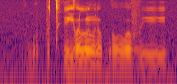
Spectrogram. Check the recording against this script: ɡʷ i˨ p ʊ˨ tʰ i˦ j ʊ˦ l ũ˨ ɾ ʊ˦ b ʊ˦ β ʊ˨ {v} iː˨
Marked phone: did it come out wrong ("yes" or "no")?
no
